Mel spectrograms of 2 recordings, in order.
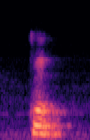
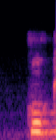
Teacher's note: पिछले पेज में हमने बताया कि ऊ को डबल ओ या यू लिखेंगे, पर अगर आप देखोगे तो एक शब्द है कुक, यहाँ पर डबल ओ है पर इसका उच्चारण कुक नहीं बल्कि कुक है, यानी बड़े ऊ नहीं बल्कि छोटे ऊ का प्रयोग हुआ है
